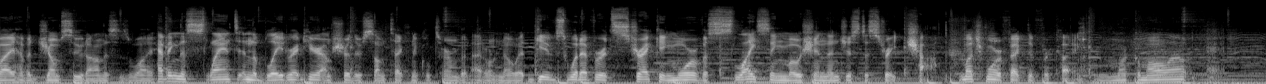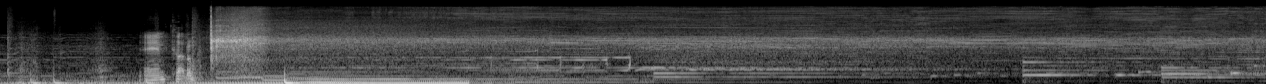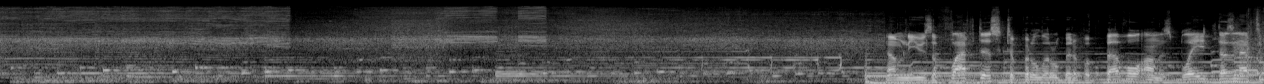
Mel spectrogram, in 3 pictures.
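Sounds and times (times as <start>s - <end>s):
background music: 0.0s - 37.9s
angle grinder cutting steel: 14.8s - 34.3s.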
